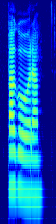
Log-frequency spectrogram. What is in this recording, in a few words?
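"pagora" Sardinian, female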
